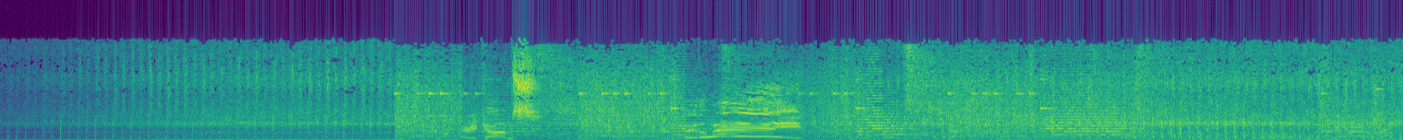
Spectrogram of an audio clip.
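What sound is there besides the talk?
helicopter rotor sound effect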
